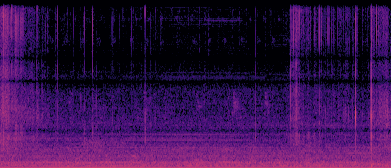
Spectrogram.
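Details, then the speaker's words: Homemade hot foam cutting table switched on; steady low mains hum from the transformer with faint crackling as the hot wire starts cutting foam; normal operation. "okay i know it's on now i can hear the transformer hummon turn up a little bit more"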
